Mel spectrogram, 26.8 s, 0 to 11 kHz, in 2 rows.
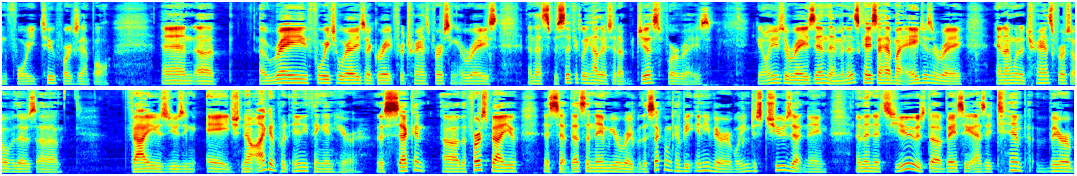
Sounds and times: Speech: 0:00.0 - 0:01.4, 0:02.0 - 0:14.2, 0:15.0 - 0:26.8.

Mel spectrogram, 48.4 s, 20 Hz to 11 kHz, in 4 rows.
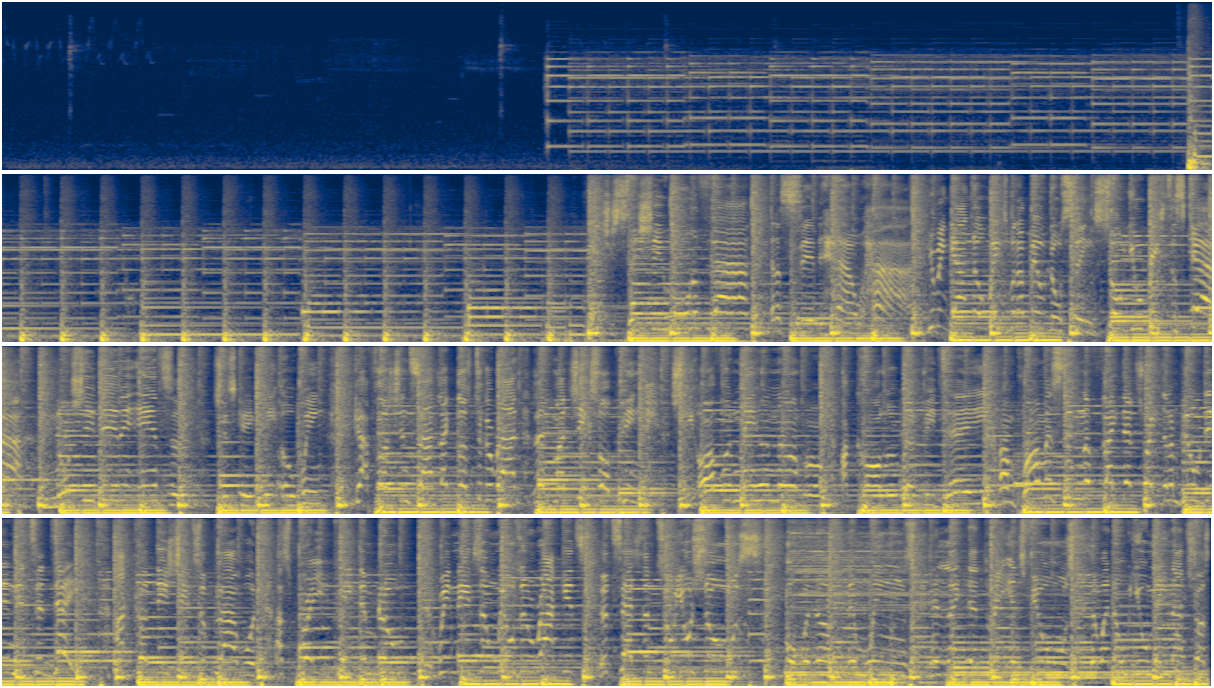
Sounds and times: Soul music: 0:05.5 - 0:48.3.

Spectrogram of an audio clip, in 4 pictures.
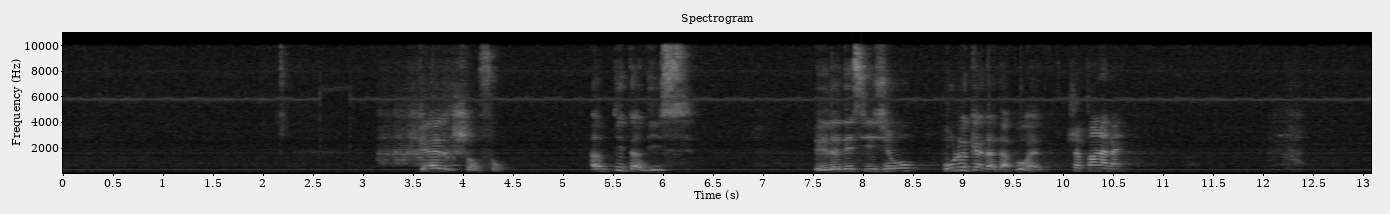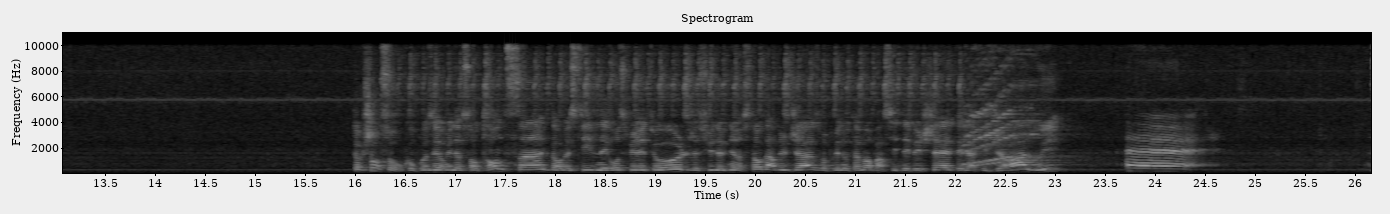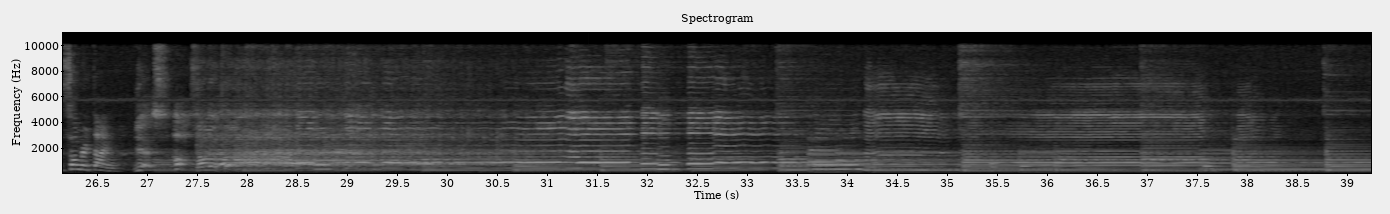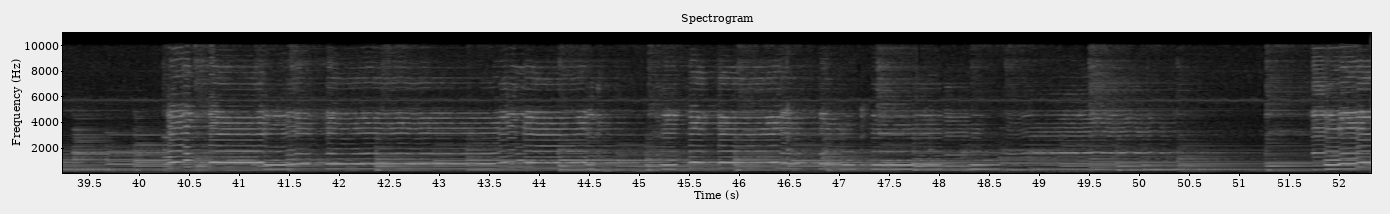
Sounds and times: Music: 0:16.4 - 0:22.4, 0:27.0 - 0:52.3.

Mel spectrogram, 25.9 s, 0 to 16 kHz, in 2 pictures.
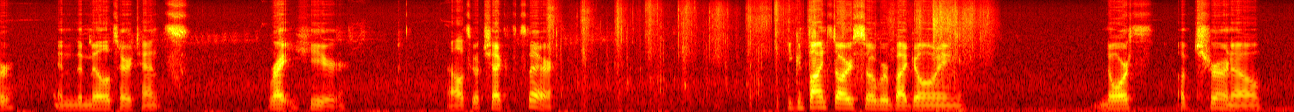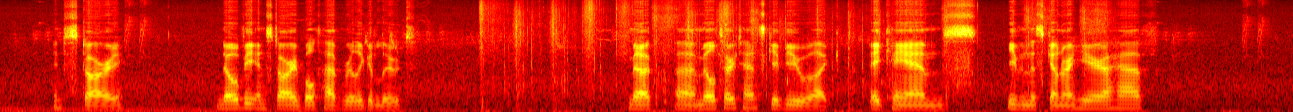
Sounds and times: Speech: 0:00.0 - 0:01.9, 0:02.7 - 0:03.5, 0:04.5 - 0:05.6, 0:07.8 - 0:09.7, 0:11.0 - 0:12.6, 0:13.5 - 0:14.2, 0:15.1 - 0:17.1, 0:19.2 - 0:24.5.

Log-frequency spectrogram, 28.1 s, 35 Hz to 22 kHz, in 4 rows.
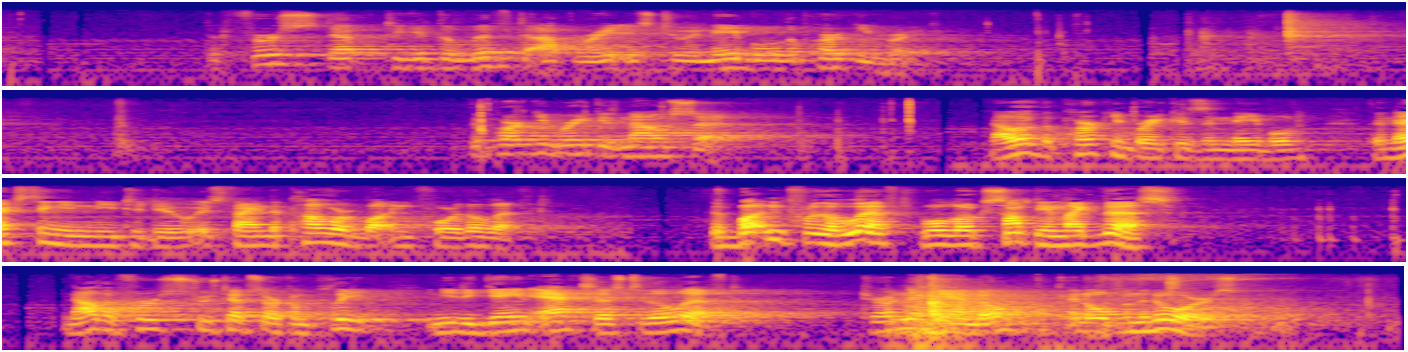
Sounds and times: Speech: 0:01.1 - 0:04.8, 0:09.4 - 0:11.0, 0:12.0 - 0:16.9, 0:17.6 - 0:20.1, 0:21.4 - 0:27.6.

